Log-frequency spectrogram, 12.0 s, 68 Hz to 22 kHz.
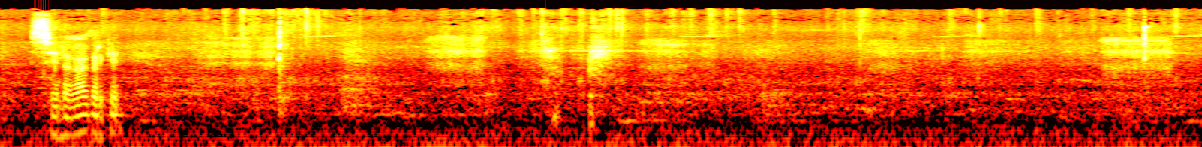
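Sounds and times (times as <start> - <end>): faint high-pitched noises: 0.0 - 12.0.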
